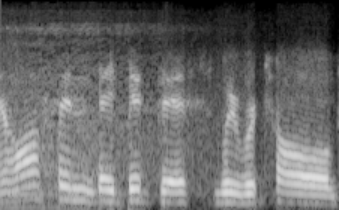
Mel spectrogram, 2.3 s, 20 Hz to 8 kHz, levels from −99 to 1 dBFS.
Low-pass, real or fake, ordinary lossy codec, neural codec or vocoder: 7.2 kHz; real; Opus, 16 kbps; none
